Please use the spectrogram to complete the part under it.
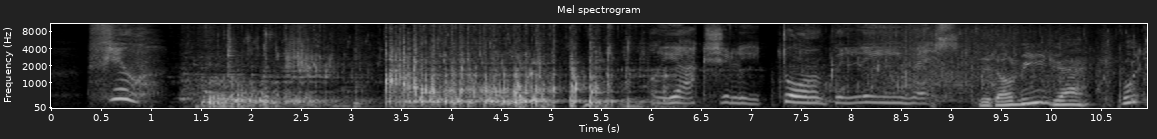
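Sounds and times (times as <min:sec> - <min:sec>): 
speech: 0:00.6 - 0:02.3, 0:06.1 - 0:10.9
toilet flushing in a bathroom: 0:01.2 - 0:06.3, 0:08.2 - 0:10.9.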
